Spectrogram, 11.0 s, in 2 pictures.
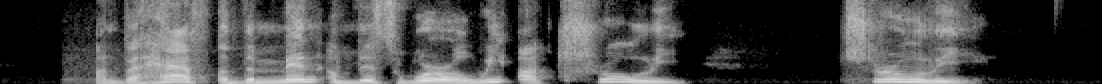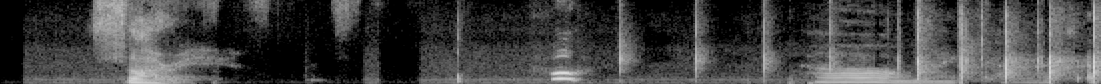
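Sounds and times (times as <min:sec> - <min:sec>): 
speech: 0:00.5 - 0:03.5, 0:04.2 - 0:04.9, 0:06.0 - 0:06.5, 0:09.6 - 0:10.4
audience finger snapping: 0:08.6 - 0:10.9.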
